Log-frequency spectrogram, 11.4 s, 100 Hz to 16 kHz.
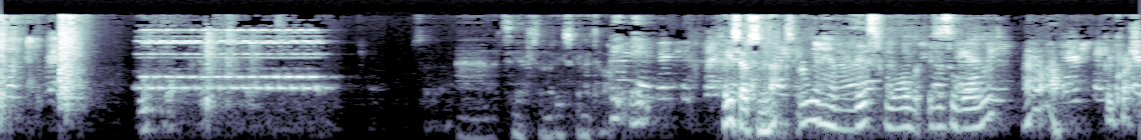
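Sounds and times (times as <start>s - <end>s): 
electronic telephone ringing: 1.4s - 3.4s
speech: 5.2s - 11.3s.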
